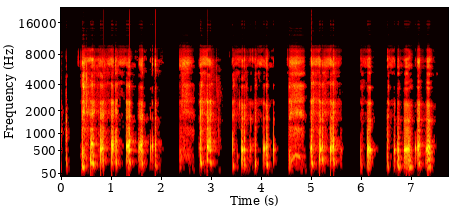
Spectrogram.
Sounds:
Laughter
